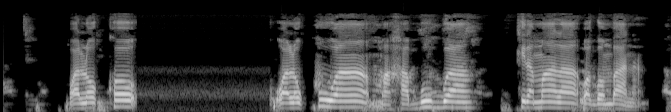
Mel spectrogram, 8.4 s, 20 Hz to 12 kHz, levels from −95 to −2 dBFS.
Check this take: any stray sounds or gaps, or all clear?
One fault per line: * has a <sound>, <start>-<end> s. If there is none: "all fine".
all fine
